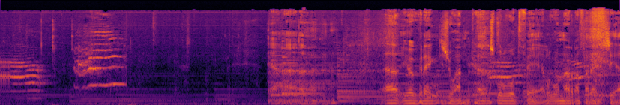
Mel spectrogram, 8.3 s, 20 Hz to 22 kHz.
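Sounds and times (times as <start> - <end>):
cat meowing and yowling: 0.0 - 1.8, 6.3 - 8.1
speech: 3.6 - 8.2.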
